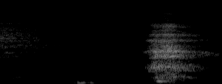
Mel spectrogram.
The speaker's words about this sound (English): take a big breath in through your nose and out through your mouth. Two more like that.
